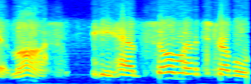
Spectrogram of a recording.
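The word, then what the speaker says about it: Maus: and that was John Walker how do I pronounce his real name mouse was it right I'm glad you brought it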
